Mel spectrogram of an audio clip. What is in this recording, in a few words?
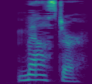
"Master", English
